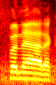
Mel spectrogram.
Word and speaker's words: Fanatec: Anyway, Thomas of Fanatic, and we've been getting some crap about not crap, but people have been correcting us about calling it Fanatec or not calling it Fanatec. It's Fanatic, right, Thomas?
